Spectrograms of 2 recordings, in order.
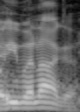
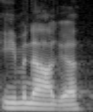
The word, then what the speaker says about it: Imanaga: the guy on the I always say his name wrong the guy who's got like a point eight yard oh imaga imanaga yeah you don't need to throw a billion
